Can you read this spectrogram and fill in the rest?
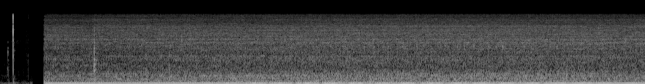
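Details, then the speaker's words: Engine started after repair: after a brief click it settles into a steady, even idle with no unpleasant bearing rumble or rattle; smooth, healthy normal idle. "c'est quand même agréable quand le moteur il ne fait aucun bruit et bien sûr il fait du bruit parce que c'est un moteur mais taipei pas de bruit désagréable de roulement de choses comme ça"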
